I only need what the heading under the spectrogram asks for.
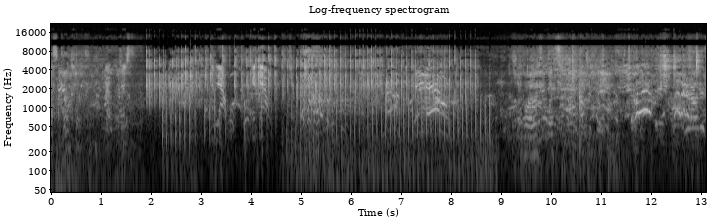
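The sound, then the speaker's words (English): Rapid automatic gunfire at a concert shooting: long bursts of fast, evenly spaced shots broken by pauses, with crowd voices and chatter beneath and more agitated voices after the firing stops. “Now, you'll notice a pause between the shooting. That is either him loading another clip or grabbing another weapon, I'm assuming.”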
